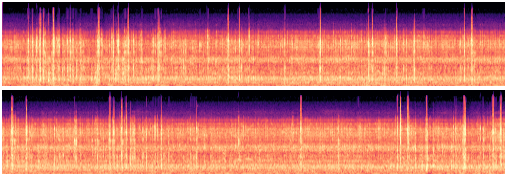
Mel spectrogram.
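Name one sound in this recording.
Tyres roll and crunch over a dirt track.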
